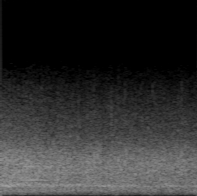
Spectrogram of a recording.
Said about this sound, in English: Please don't count the applause against the time that I have been allotted for speaking.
